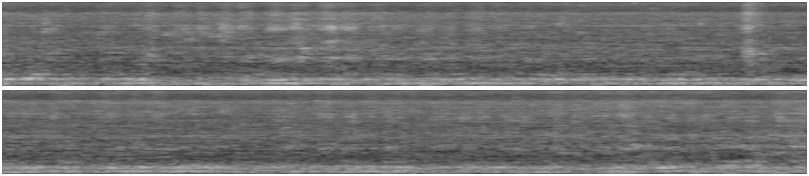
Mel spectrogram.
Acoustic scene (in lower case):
restroom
